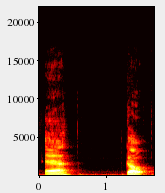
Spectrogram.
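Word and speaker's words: ἐγώ: 2 syllables because there are 2 vowels. E, go.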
